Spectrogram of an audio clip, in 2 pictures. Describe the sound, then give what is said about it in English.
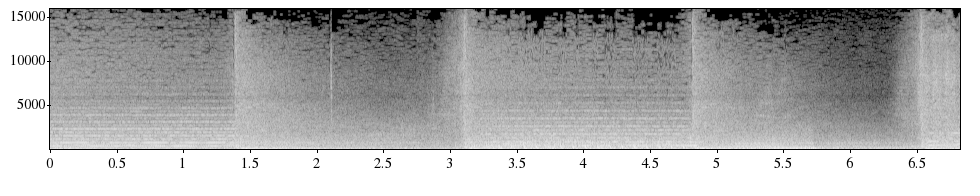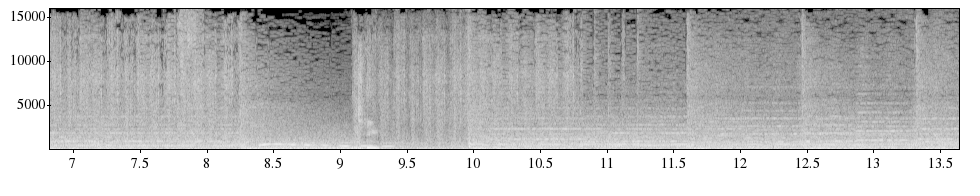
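Gunfire in an action film scene, with bullets shot at a man as he dodges them: several sharp shots that cut through loud, dense music. “Watch The Rock dodge bullets and make this jump with a fake leg.”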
